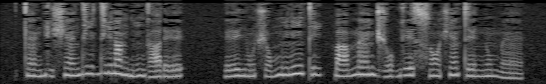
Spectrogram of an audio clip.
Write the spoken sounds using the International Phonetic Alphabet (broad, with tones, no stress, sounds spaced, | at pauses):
t ɛ̃˨ ɡ i˨ ʃ ɛ̃˧ d i˦ d i˦ ɾ ã˦ ɡ͡b ĩ˧ ɡ a˧ ɾ e˧ | e˧ j ũ˨ ʃ ɔ˨ m ĩ˧ ɾ ĩ˦ t i˧ k͡p a˧ m ɛ̃˦ d͡ʒ o˧ ɡ e˦ s ɔ̃˧ ʃ ɛ̃˦ t e˧ n ũ˧ m ɛ̃˨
